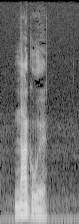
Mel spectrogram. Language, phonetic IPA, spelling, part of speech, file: Polish, [ˈnaɡwɨ], nagły, adjective, Pl-nagły.ogg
